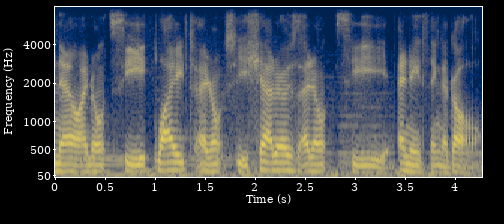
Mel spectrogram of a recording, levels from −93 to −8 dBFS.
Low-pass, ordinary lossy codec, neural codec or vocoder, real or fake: 7.2 kHz; Opus, 32 kbps; none; real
